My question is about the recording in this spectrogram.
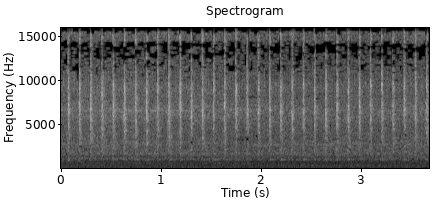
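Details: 2013 Toyota Corolla 2.0 XLI 3GR gasoline engine at idle: crisp, even, light high-pitched metallic ticking about seven times a second. Owner says it fades when warm; mechanic first suspected connecting rod bearing.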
